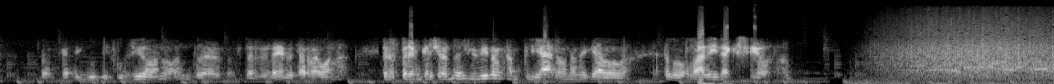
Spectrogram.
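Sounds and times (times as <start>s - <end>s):
speech: 0.4s - 8.1s
audience applause: 8.6s - 10.5s.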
